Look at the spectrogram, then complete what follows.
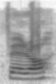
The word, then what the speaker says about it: Pharaoh: English में फेरोह ही कहा जाता है, फेरोज, ठीक है। ह बहुत ज़्यादा स्ट्रांगली नहीं प्रोनाउंस किया जाता है, फेरोह, ठीक है।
